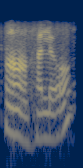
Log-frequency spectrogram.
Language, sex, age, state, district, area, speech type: Kannada, female, 45-60, Karnataka, Bellary, urban, conversation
